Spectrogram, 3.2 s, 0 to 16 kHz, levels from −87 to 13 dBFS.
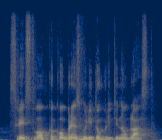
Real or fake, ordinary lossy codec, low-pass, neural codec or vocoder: fake; none; 14.4 kHz; autoencoder, 48 kHz, 32 numbers a frame, DAC-VAE, trained on Japanese speech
